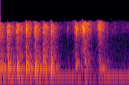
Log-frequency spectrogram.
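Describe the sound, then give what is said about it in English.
A rapid run of sharp knocks on a door, roughly eight in quick succession, followed by a few more spaced raps over a steady low hum. “I'll need you to knock on the door”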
